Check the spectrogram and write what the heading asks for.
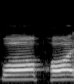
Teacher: প ফ এগুলো উচ্চারণ করতে গেলে দেখো ঠোঁট দুটো লেগে যাচ্ছে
